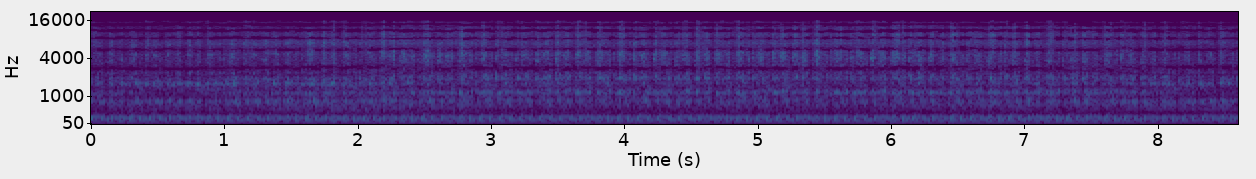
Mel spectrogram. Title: Ticking sound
